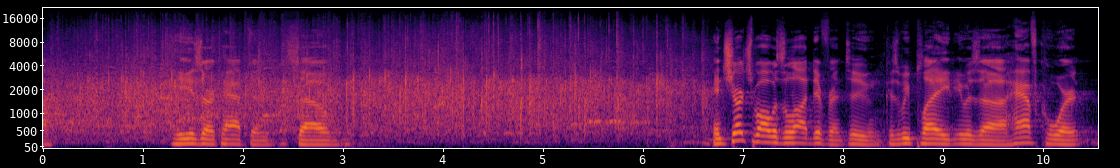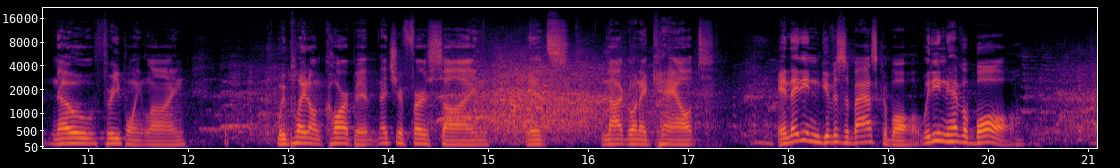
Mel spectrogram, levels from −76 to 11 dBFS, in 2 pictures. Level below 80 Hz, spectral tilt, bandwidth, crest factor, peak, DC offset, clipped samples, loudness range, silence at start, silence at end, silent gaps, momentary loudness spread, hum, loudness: -58 dBFS; -4 dB/octave; over 20 kHz; 20 dB; 0 dBFS; under 0.1%; under 0.1%; 3 LU; 0 s; 0 s; none; 10 LU; none; -19 LUFS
